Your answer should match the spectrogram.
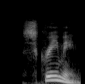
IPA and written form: skrˈimɪŋ (screaming)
